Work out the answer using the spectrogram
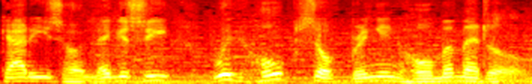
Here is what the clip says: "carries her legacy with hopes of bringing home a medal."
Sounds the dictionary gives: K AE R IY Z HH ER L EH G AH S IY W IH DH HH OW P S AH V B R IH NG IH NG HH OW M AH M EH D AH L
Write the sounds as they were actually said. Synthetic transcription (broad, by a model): K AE R IY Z HH ER L EH G AH S IY W IH DH HH OW P S AH V B R IH NG IH NG HH OW M AH M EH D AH L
